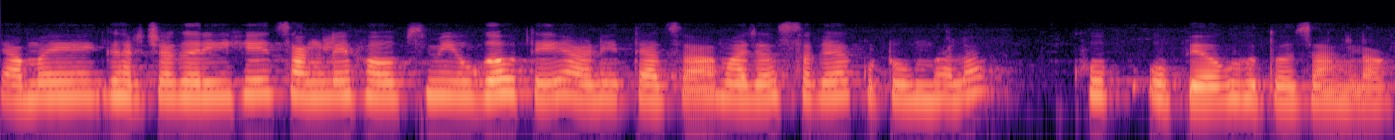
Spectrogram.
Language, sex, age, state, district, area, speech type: Marathi, female, 30-45, Maharashtra, Nashik, urban, spontaneous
